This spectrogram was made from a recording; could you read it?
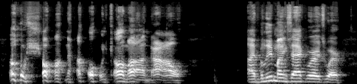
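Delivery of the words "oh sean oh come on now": lofty, slow, haughty talking-down tone. Retelling own past dismissal of Sean: imitating own haughty talking down. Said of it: "with all the haughty, you know, uh, down talking".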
